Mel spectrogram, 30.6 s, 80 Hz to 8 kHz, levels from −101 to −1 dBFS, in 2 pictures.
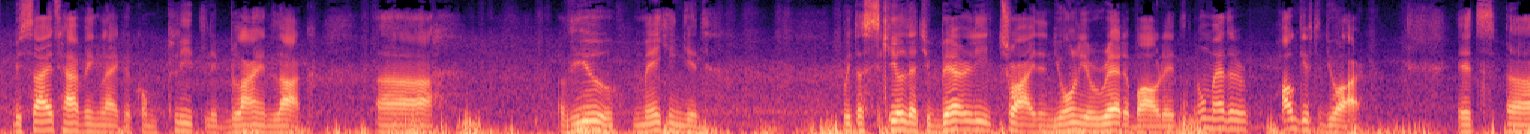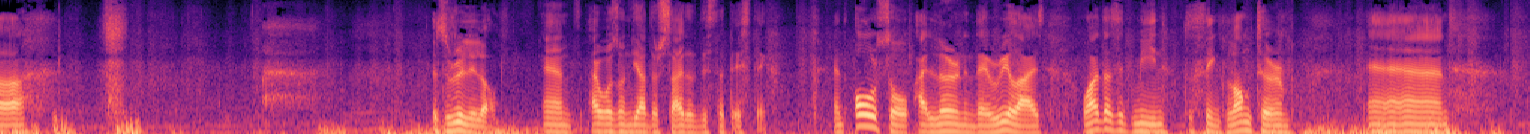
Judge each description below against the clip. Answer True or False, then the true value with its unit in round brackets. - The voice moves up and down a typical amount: True (3.6 semitones)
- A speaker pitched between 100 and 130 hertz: True (110 Hz)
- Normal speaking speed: False (120 wpm)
